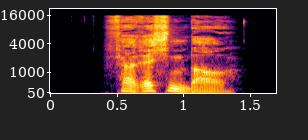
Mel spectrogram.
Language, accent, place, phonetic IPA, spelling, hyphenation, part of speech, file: German, Germany, Berlin, [feʁʁeçenbaːʁ], verrechenbar, ver‧rech‧en‧bar, adjective, De-verrechenbar.ogg
- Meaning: 1. attributable 2. billable 3. offsetable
